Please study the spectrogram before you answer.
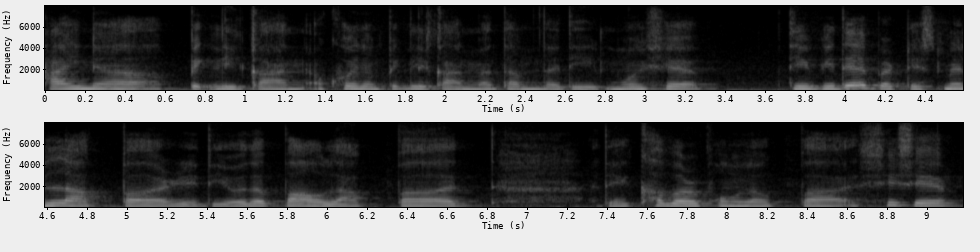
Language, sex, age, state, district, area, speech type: Manipuri, female, 18-30, Manipur, Imphal West, urban, spontaneous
